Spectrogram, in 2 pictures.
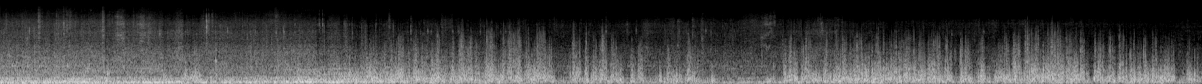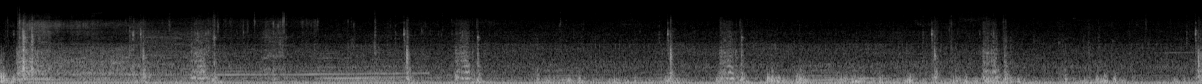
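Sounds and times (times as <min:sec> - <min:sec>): car engine idling: 0:00.0 - 0:24.0
windshield wipers swishing: 0:00.0 - 0:24.0.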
